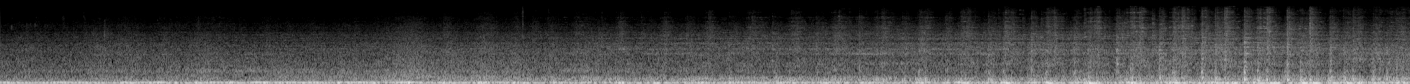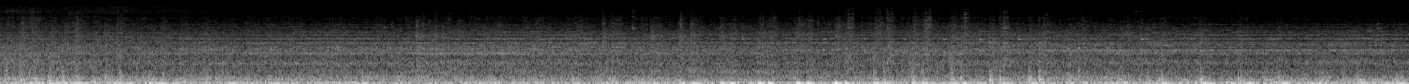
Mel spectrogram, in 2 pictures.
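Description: CN freight train of autorack and tank cars rolling past, a steady low rumble with the wheels clacking over the rail joints.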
